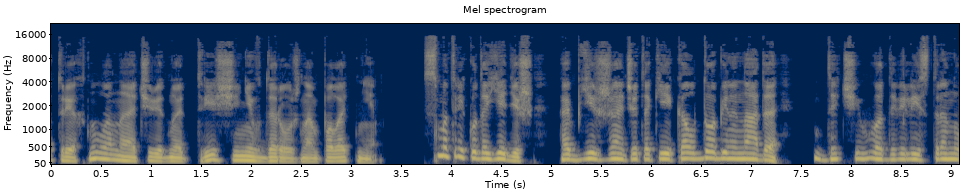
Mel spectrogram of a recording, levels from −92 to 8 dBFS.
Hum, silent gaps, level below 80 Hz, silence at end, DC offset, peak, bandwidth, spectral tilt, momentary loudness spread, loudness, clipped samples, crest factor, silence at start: none; 1.42-1.47 s, 3.35-3.74 s, 4.99-5.09 s, 7.43-7.63 s; -48 dBFS; 0 s; under 0.1%; -4 dBFS; 15.5 kHz; -6 dB/octave; 7 LU; -20 LUFS; under 0.1%; 14 dB; 0 s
